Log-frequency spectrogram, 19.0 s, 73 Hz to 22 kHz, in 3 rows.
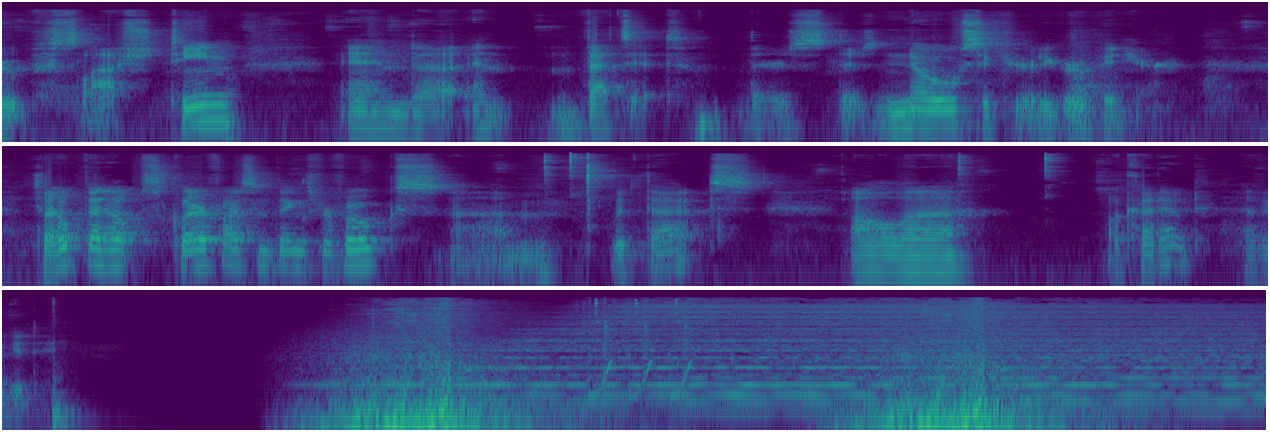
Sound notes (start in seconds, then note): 14.3 whooshing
